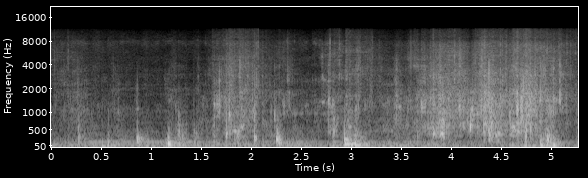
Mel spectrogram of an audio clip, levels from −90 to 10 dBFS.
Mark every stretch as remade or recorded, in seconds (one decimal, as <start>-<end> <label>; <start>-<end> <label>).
0.0-5.3 remade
